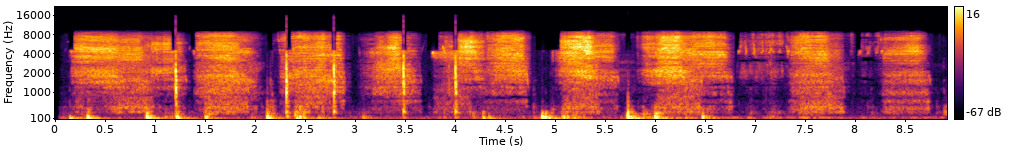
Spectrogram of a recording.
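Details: Barn owl at a nest box in the evening, a male delivering a rodent to the family, female meeting him at the door; harsh broadband hissing screeches in repeated bursts of about half a second, with scuffling and thumps.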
